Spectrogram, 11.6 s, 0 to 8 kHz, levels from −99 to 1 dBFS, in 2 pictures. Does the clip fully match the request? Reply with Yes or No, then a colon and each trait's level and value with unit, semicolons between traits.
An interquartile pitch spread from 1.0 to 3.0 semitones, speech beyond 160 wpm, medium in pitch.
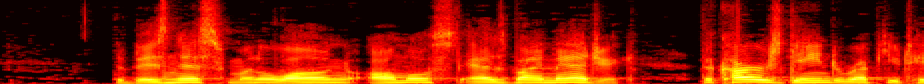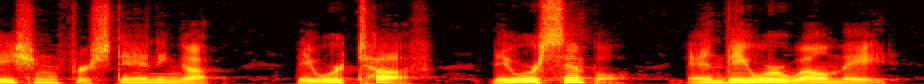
No: average, 2.7 semitones; average, 140 wpm; medium, 155 Hz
